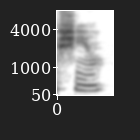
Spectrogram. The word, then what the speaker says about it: chien: Et regardez le beau chien. Do you remember I-E-N is pronounced as ia, as we saw in bien. So chien, it means dog.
